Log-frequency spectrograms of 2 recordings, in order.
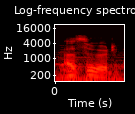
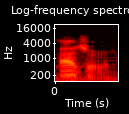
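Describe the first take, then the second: First: The word is said with Spanish-style sounds. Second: The word is said with English-style sounds. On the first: The speaker calls it wrong. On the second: The speaker calls it right.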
